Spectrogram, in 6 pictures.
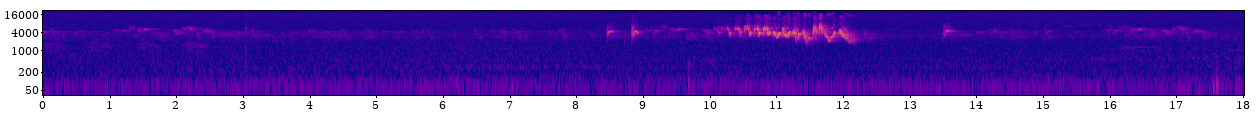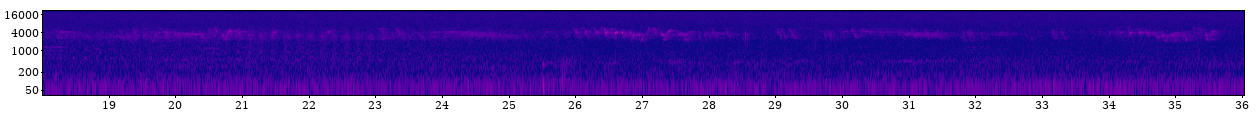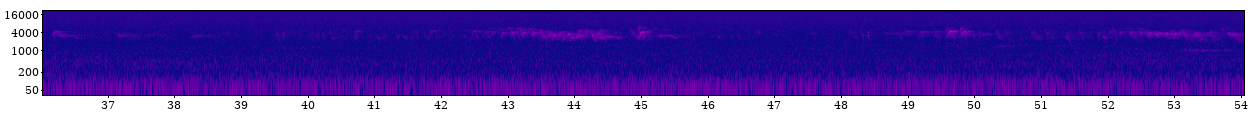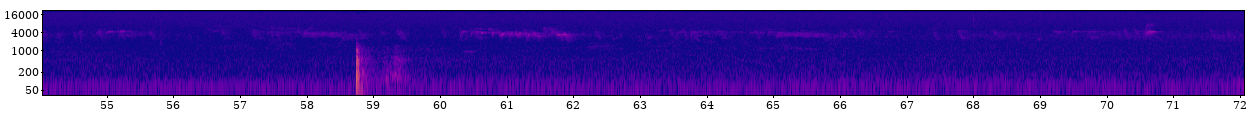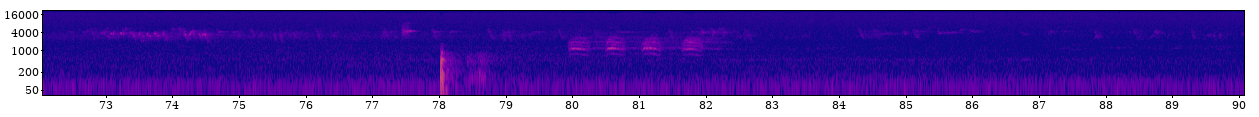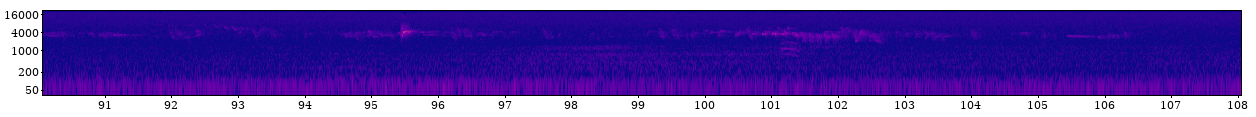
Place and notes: Luttons, UK - Chaffinch song soundscape ...
Chaffinch song and call soundscape ... recorded with binaural dummy head to Sony Minidisk ... bird songs ... calls from ... tree sparrow ... robin ... dunnock ... blackbird ... crow ... wood pigeon ... great spotted woodpecker ... wood pigeon ... stove dove .. blue tit ... great tit ... mute swan wing beats ... coal tit ... plus background noise ... traffic ...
